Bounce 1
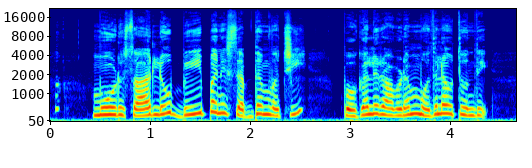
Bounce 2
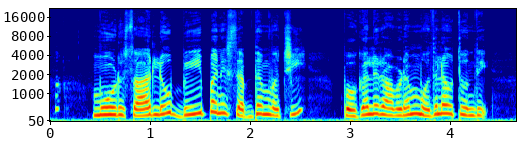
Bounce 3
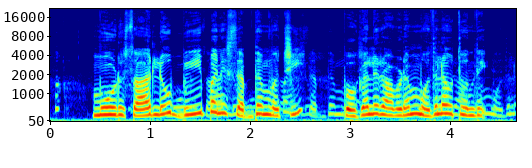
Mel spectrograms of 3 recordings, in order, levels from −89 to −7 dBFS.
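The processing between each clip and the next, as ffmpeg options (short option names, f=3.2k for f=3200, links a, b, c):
-af "equalizer=f=9.1k:t=o:w=1.9:g=-12,volume=1.5dB"
-af "aecho=1:1:725|1450:0.1|0.027"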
